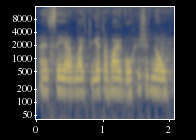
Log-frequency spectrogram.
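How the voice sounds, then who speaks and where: Lithuanian-accented woman, soft and mellow. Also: fairly low pitch, monotone, rough recording. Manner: halting, with many restarts and fillers. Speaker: interview guest. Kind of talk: personal testimony in an interview.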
